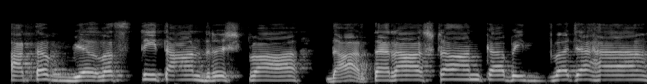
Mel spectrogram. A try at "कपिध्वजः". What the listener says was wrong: कपि is not there कपि प प प भ first प कपिध्वजः once more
